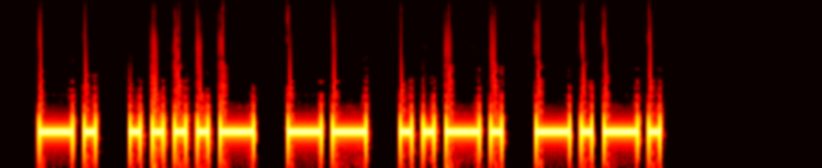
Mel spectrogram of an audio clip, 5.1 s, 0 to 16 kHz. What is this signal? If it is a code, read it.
Morse code, heard as a keyed tone, about 17 wpm, 700 Hz. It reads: N4MFC
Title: USA Callsign DE Callsign 17wpm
